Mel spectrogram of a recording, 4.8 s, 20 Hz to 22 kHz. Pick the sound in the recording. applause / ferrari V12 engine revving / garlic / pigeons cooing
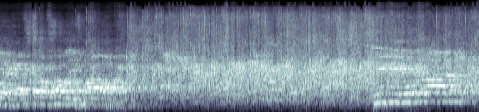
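applause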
